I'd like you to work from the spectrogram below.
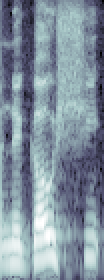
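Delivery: negotiate said slowly, syllable by syllable; slow model word. Shown as a demonstration. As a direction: spell out negotiate slowly for the class. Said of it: "why don't we say together".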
